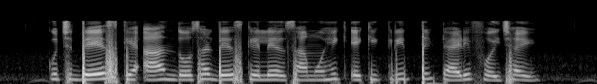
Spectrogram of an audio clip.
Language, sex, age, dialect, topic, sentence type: Magahi, female, 18-24, Western, banking, statement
